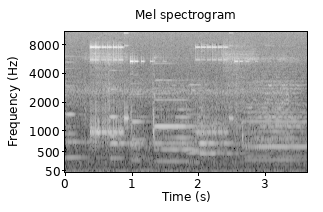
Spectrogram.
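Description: A futuristic in-game communicator device, the Copad, rings for an incoming transmission with a bright electronic ringtone, two repeating bursts of high, tonal chimes and sliding beeps, clear with no voices.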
